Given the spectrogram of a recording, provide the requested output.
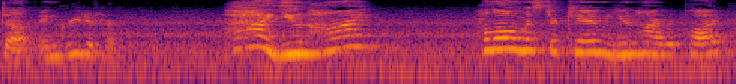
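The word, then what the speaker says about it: Unhei: It's pronounced Yoonhai. And it means grace, Mr. Kim added. Yoonhai, Joey said slowly and this time perfectly.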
